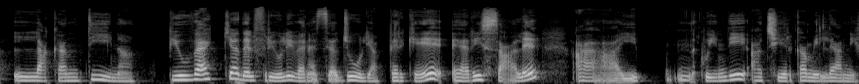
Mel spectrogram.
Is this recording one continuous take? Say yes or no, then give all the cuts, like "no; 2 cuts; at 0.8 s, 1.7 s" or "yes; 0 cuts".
no; 2 cuts; at 3.8 s, 7.0 s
